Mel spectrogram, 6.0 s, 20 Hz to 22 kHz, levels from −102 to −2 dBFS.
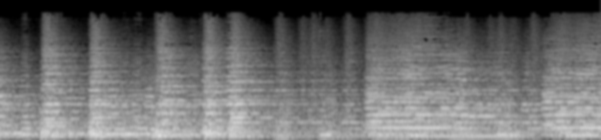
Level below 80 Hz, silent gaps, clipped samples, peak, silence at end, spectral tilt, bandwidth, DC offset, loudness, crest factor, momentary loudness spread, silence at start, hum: -50 dBFS; none; under 0.1%; -4 dBFS; 0 s; -6.5 dB/octave; 15 kHz; under 0.1%; -20 LUFS; 16 dB; 10 LU; 0 s; none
